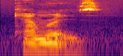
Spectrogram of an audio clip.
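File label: "Cambrose" Cornish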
